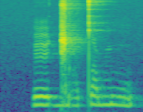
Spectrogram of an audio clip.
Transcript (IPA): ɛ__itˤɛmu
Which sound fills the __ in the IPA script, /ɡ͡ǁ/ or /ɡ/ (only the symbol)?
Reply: ɡ͡ǁ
